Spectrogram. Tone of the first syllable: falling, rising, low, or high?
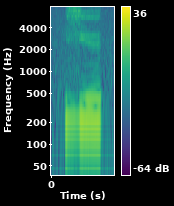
high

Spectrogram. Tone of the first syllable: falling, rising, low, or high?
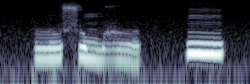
rising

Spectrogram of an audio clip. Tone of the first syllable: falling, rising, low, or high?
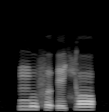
high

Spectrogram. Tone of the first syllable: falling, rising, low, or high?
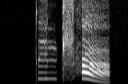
high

